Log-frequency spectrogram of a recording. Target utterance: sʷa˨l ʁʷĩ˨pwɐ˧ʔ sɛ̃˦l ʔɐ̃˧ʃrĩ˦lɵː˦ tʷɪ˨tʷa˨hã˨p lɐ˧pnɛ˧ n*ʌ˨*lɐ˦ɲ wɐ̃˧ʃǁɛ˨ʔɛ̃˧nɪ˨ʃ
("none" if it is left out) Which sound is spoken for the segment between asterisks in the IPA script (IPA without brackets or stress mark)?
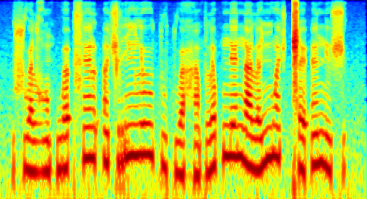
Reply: a˨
